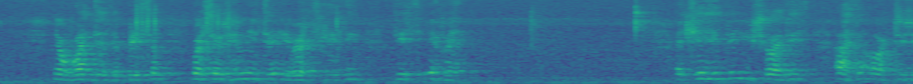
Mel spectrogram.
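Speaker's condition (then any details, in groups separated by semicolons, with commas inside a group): Traumatic brain injury; near-fatal injury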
